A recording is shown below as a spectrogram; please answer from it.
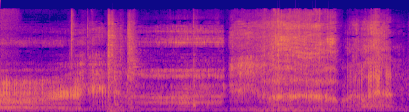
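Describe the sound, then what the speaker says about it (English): A dog growls and snarls in a low, rough, continuous rumble with short harsher bursts, heard over a busy background. "There's the doggo."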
